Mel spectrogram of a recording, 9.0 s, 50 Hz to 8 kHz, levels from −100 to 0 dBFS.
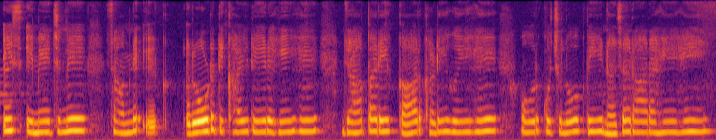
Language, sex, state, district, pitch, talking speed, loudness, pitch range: Hindi, female, Rajasthan, Jaipur, 235 Hz, 165 wpm, -18 LUFS, 225-240 Hz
